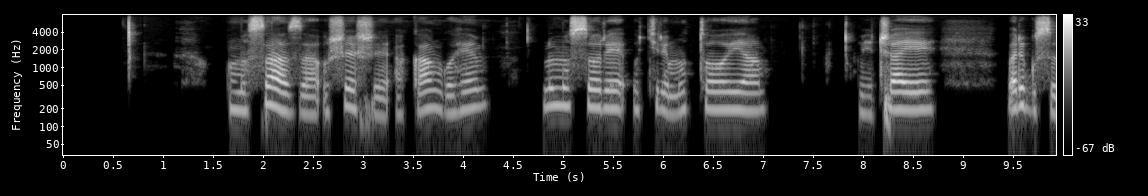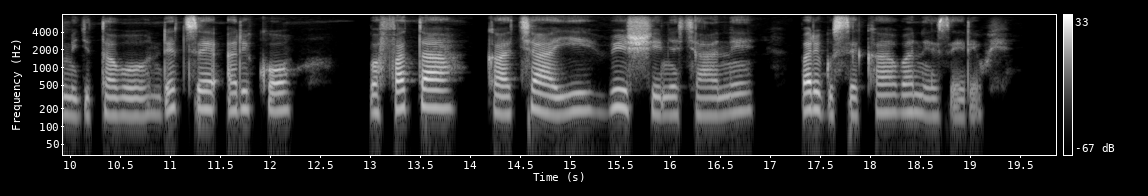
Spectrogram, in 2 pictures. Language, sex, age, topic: Kinyarwanda, female, 25-35, health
